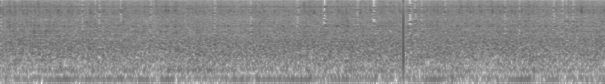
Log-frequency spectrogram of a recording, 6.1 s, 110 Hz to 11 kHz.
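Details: 1968 Chrysler 300 with a 440 V8 and a replacement used carburetor, running after a disconnected spark plug wire was put back on. A deep, even rumble holds steady with no stumble or missing beat. It runs better now on all 8 cylinders: normal idle.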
